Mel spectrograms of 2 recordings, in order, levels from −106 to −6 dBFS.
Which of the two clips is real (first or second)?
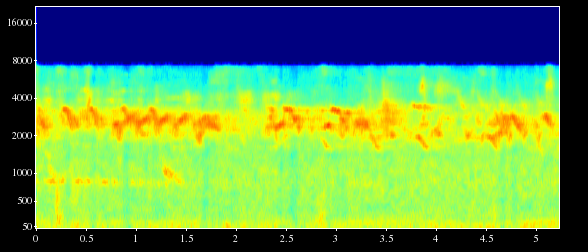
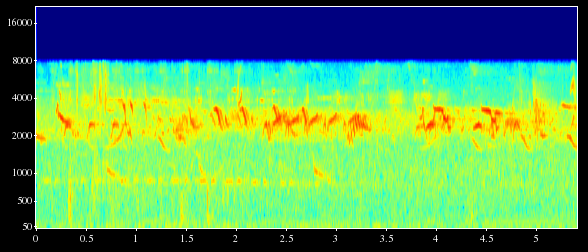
second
